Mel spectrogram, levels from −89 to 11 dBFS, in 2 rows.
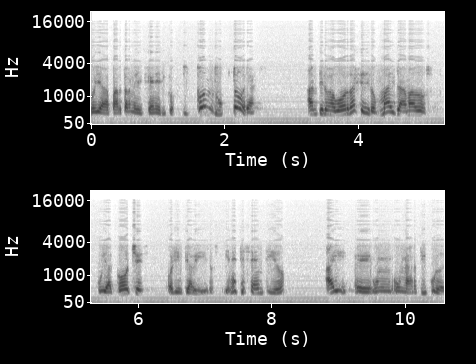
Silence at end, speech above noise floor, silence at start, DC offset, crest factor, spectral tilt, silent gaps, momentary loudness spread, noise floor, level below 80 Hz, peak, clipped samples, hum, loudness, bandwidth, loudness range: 0 s; 28 dB; 0 s; under 0.1%; 18 dB; -4.5 dB/octave; none; 9 LU; -51 dBFS; -56 dBFS; -6 dBFS; under 0.1%; 50 Hz at -55 dBFS; -24 LUFS; 17 kHz; 4 LU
